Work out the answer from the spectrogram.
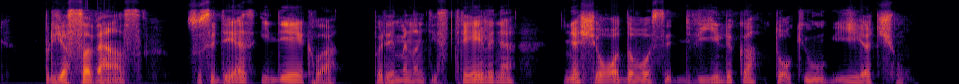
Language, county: Lithuanian, Utena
